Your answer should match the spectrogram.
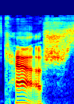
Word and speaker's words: cache: Same with cash, C-A-C-H-E. – True, exactly. Well, I mean, with cash, the E is silent, and then with resume, the E is pronounced, too, exactly.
